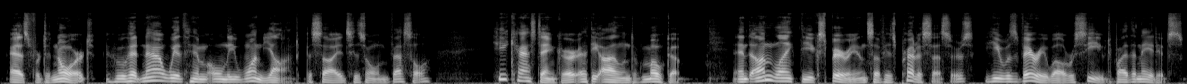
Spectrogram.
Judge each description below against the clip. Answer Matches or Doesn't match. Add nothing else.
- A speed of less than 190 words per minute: Doesn't match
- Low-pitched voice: Matches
